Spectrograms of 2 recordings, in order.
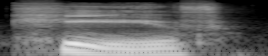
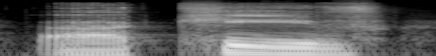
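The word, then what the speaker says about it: Kyiv: However, Kiev, or as the Ukrainians call it, Kiev is the Russian pronunciation, Kiev, spelled K-Y-I-V, is the Ukrainian pronunciation.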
